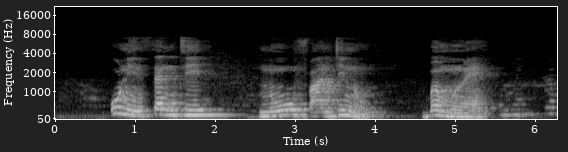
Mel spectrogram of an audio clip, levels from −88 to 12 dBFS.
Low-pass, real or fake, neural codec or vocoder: 7.2 kHz; real; none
